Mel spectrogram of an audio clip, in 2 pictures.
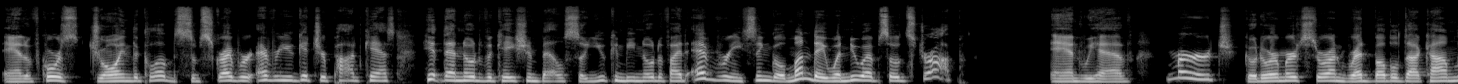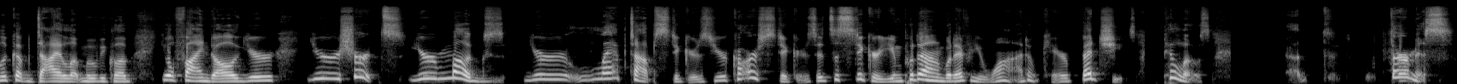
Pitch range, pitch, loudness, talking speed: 145-200 Hz, 170 Hz, -19 LUFS, 160 wpm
